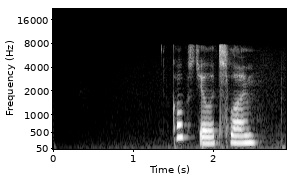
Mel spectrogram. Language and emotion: Russian, sad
